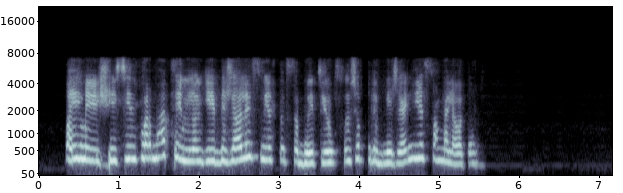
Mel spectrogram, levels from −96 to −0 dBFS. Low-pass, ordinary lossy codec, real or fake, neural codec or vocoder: 7.2 kHz; AAC, 48 kbps; fake; codec, 24 kHz, 1.5 kbps, HILCodec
